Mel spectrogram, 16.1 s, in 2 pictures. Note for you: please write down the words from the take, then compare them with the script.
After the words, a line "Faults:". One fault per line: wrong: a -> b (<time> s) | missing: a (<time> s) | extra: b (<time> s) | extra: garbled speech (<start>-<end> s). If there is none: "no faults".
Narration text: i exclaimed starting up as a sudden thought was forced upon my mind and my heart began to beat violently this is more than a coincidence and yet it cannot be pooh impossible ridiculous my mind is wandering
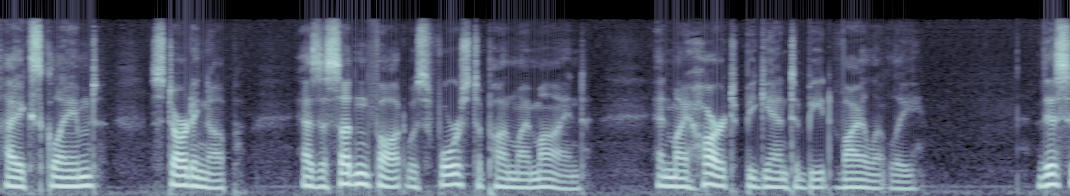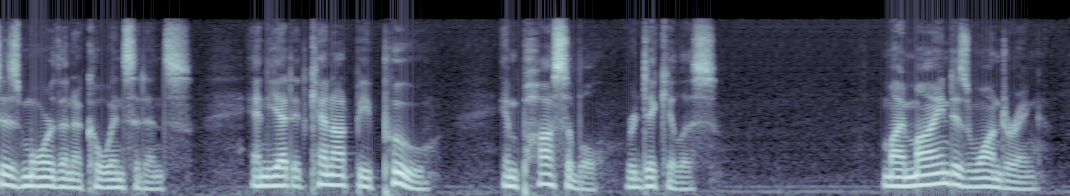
i exclaimed starting up as a sudden thought was forced upon my mind and my heart began to beat violently this is more than a coincidence and yet it cannot be pooh impossible ridiculous my mind is wandering
Faults:
no faults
